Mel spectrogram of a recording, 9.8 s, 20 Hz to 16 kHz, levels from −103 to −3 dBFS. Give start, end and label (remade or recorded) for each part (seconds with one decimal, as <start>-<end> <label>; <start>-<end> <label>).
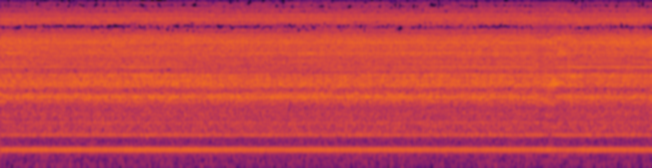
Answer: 0.0-8.0 recorded; 8.0-8.5 remade; 8.5-9.8 recorded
